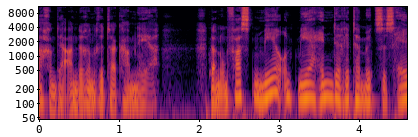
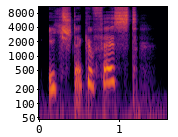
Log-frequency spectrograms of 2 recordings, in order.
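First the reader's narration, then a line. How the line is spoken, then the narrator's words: Pitiful call. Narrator (German): rief er mit kläglicher Stimme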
